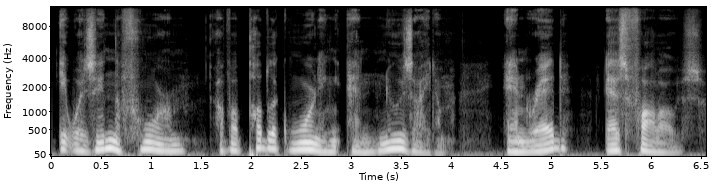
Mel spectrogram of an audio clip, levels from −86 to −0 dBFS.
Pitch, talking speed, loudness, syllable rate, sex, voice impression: 100 Hz, 145 wpm, -17 LUFS, 3.8 syllables/s, male, very masculine, very middle-aged, thick, slightly relaxed, powerful, slightly dark, slightly soft, muffled, fluent, slightly raspy, cool, intellectual, slightly refreshing, sincere, calm, very mature, friendly, reassuring, very unique, slightly elegant, very wild, slightly sweet, lively, kind, slightly intense, slightly modest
